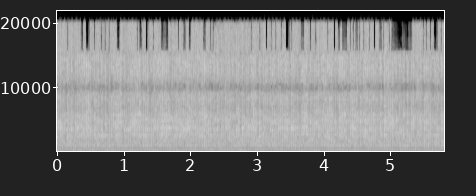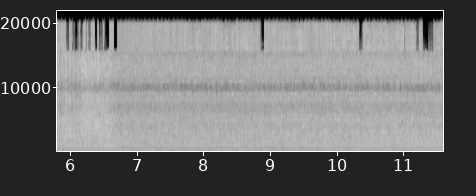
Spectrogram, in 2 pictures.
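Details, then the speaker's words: Toro Power Clear single-stage snowblower that backfired on a pull start and would not start, after repair and topping up very low oil: a steady, even single-cylinder putter with no misses, knocks or backfires. Running smoothly; an oil change to 5W30 is still due. "All right, it is running like a champ."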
